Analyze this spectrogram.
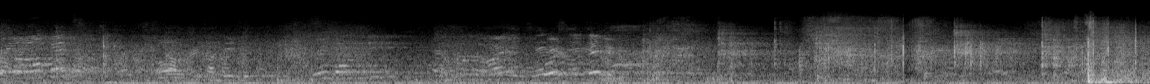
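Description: Ice skates scrape and hiss across ice.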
